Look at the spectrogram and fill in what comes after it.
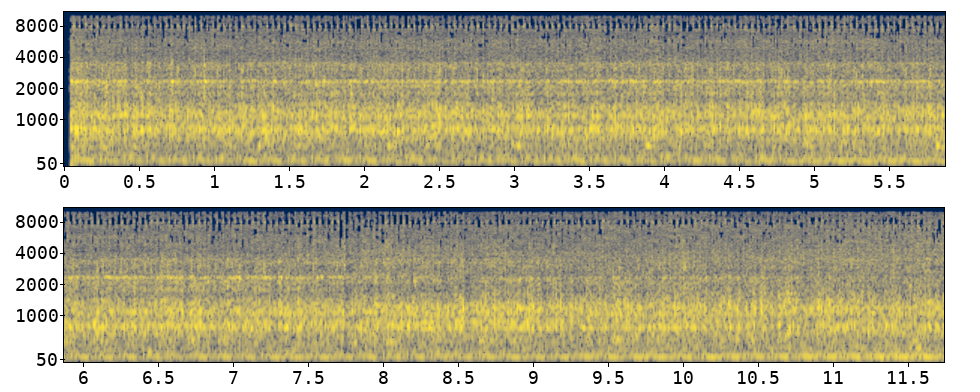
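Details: Engine at steady idle with a light even tick; owner leans toward not rod knock and suspects something rubbing on the timing cover; knocking noise at idle.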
